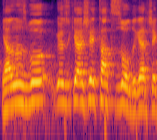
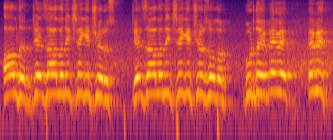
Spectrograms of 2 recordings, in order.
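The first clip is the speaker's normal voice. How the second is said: high, urgent running commentary; mounting excitement; 6 semitones higher than usual. Real, not acted. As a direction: build tension toward the shot. Attack building into the box. (giderek artan heyecanla)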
